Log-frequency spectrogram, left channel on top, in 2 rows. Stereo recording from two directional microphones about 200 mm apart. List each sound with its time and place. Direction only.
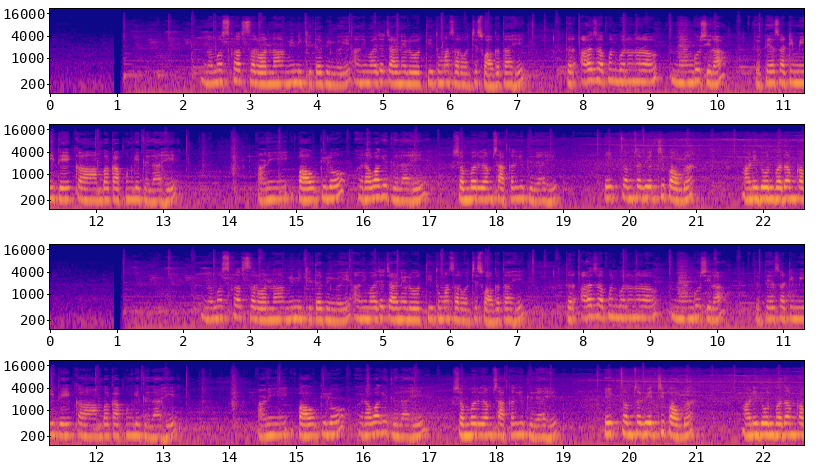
2.4 s a woman's voice: 10° left (ahead or behind)
14.4 s a woman's voice: 5° left (ahead or behind)
19.9 s a woman's voice: 5° right (ahead or behind)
